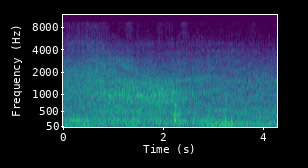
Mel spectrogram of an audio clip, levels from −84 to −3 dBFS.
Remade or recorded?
recorded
